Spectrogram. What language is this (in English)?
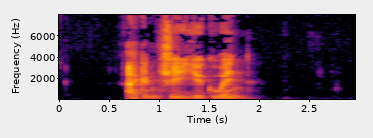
Cornish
